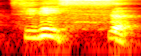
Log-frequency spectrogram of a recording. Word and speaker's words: finissent: vous finissez, il, elle finissent. This is silent. Don't pronounce the ENT at the end of a present tense verb.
